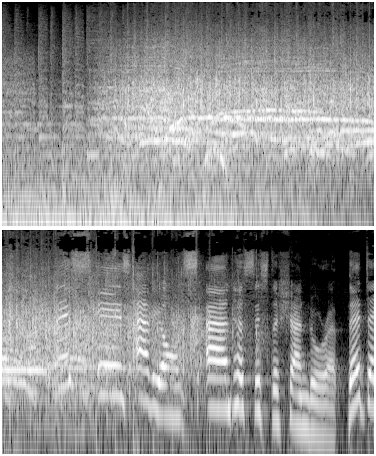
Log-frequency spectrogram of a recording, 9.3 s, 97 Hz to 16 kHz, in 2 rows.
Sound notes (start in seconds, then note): 1.0 cheers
